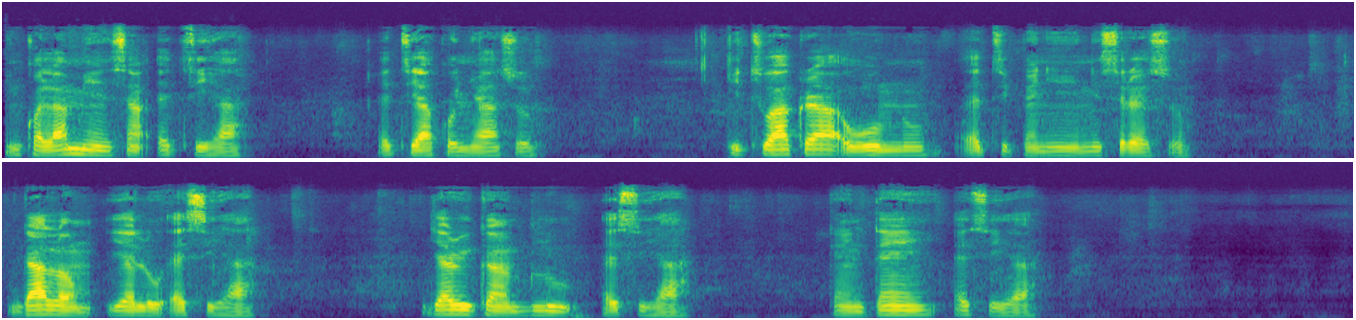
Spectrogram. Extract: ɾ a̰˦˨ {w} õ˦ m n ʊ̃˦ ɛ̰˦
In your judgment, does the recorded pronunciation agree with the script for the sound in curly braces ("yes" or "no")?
yes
